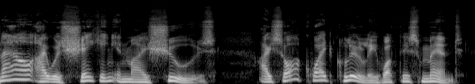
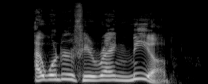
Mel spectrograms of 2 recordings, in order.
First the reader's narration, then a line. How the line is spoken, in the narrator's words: exclaimed, as if inspired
